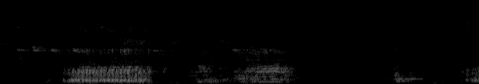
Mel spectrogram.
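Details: A pug asleep, snoring in rough, rattling bursts: a long harsh snore, a softer second one a moment later, then a brief snort near the end, with quiet breathing between.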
